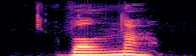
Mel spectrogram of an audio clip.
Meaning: 1. wave 2. wavelength 3. wool of sheep or goats
- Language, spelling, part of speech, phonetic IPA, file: Russian, волна, noun, [vɐɫˈna], Ru-волна.ogg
